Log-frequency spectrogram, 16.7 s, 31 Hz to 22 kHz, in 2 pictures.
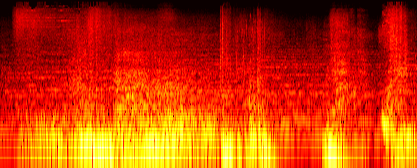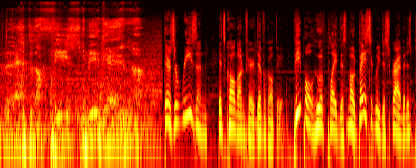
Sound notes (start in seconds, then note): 1.9 dragon growling; 4.4 creatures growling; 4.4 dramatic music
